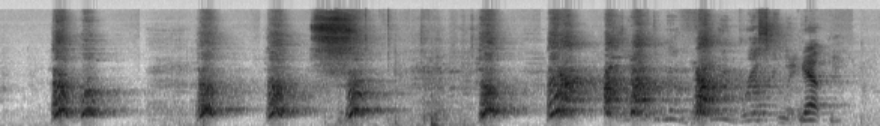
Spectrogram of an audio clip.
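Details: Labrador Retrievers in Omaha barking at the front door as it is opened during a training session for jumping and barking: a run of about nine loud harsh barks roughly every half second to second, ending in a higher yelp.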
